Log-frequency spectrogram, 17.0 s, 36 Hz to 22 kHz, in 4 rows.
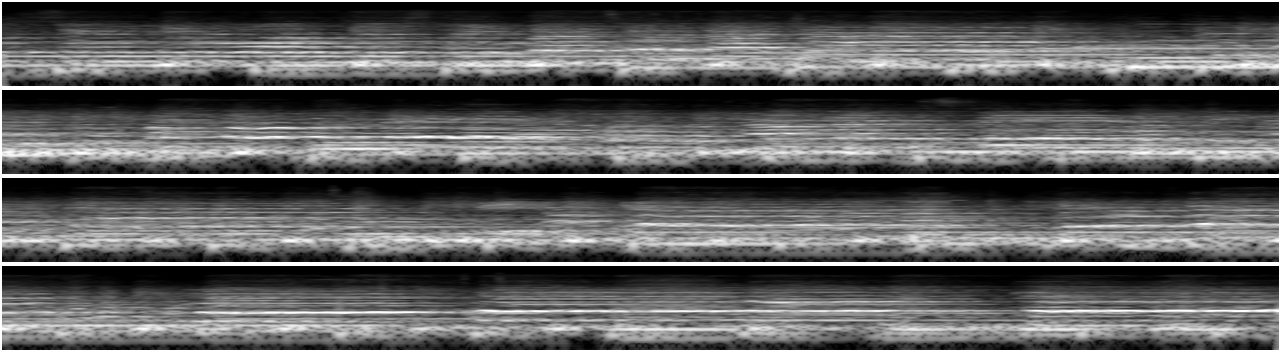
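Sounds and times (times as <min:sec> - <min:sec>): musical accompaniment: 0:00.0 - 0:17.0.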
